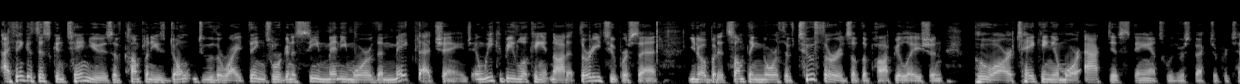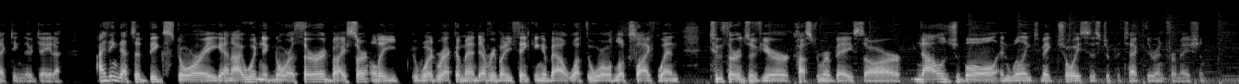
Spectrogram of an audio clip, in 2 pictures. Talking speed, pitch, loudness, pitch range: 245 wpm, 105 Hz, -22 LUFS, 95-120 Hz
